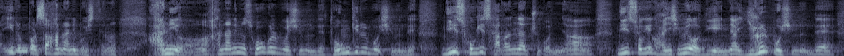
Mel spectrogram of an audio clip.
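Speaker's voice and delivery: usual speaking voice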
